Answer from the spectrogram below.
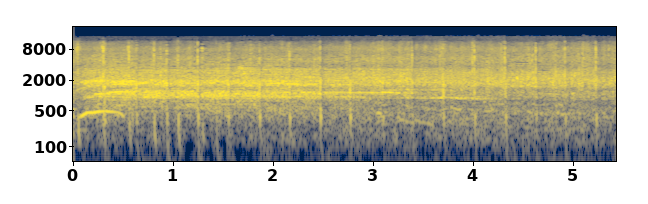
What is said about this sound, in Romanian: Luni, Thunberg a primit un premiu al organizației Amnesty International la Universitatea George Washington din capitala Statelor Unite, unde a fost întâmpinată cu ovații de studenți.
